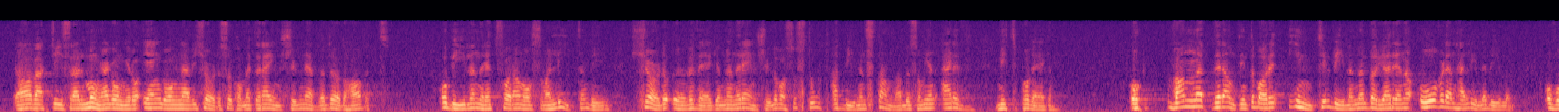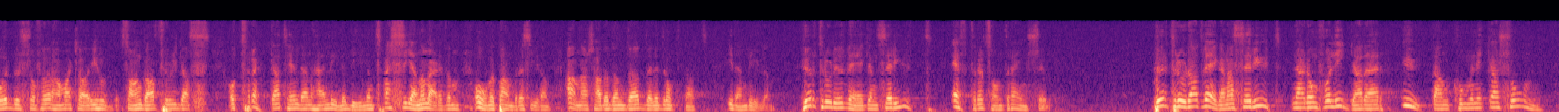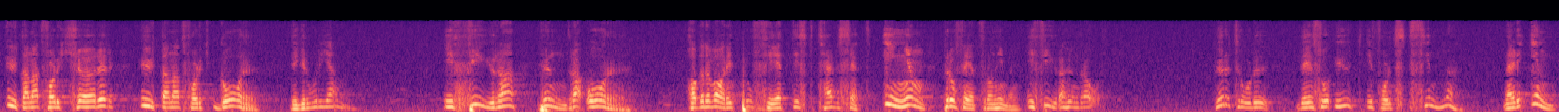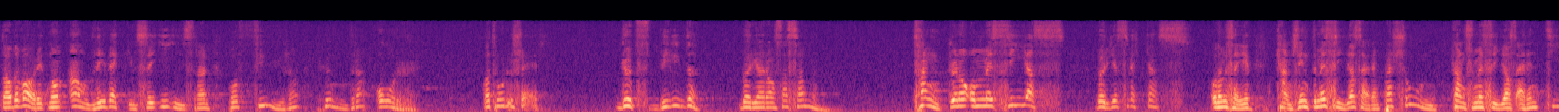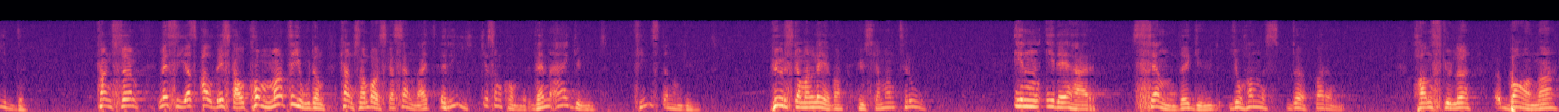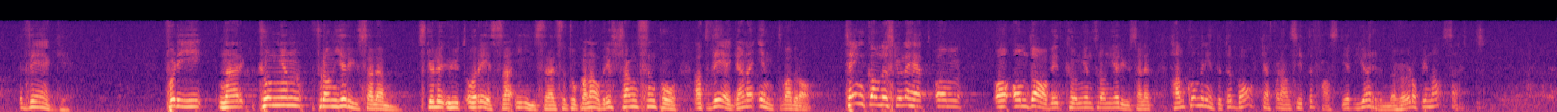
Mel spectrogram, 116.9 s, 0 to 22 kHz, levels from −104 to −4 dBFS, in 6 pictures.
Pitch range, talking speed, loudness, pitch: 135-205 Hz, 150 wpm, -23 LUFS, 165 Hz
